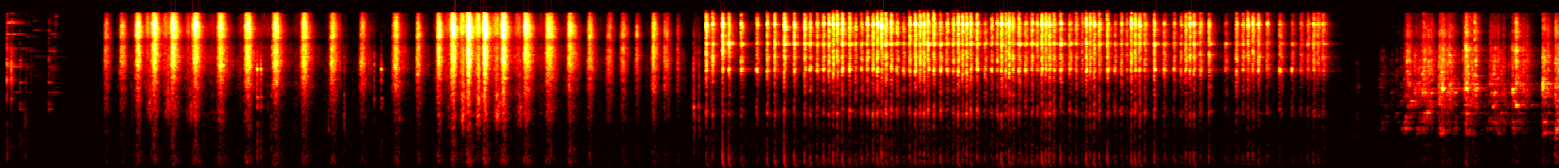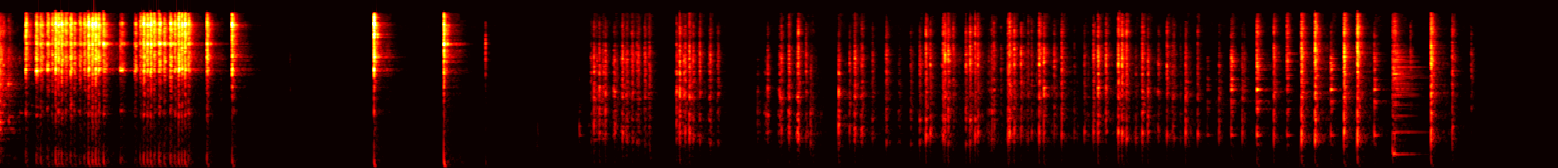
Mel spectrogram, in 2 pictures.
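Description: Solo hand-percussion playing. Woven caxixi basket shakers are shaken in a fast, even rattle, followed by a dense shimmering wash with steady high ringing tones. After a short break with two single sharp clicks, a run of quick pitched taps follows.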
